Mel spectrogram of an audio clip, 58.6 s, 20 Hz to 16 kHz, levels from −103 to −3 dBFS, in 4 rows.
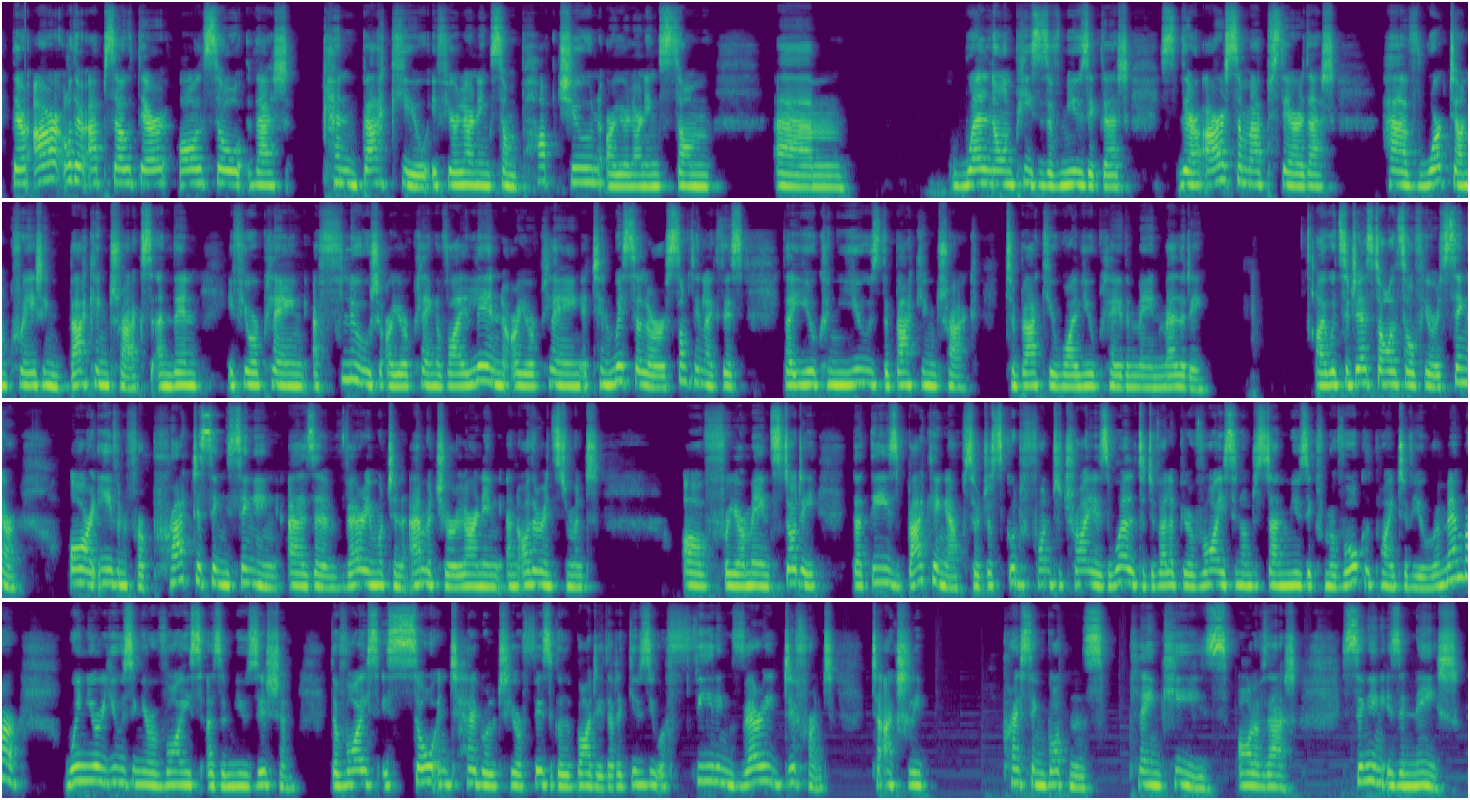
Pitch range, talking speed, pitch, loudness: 185-220 Hz, 170 wpm, 195 Hz, -25 LUFS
